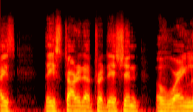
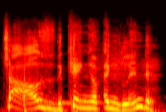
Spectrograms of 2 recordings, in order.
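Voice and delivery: mock posh British; 8 semitones higher than usual. Joking about the English king.

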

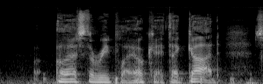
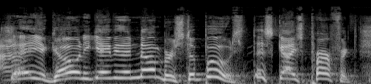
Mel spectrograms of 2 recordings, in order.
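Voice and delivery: thrilled by the stretch call; delighted praise; 11 semitones higher than usual. Real, not acted. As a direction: gush about the announcer. Praising announcer.

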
